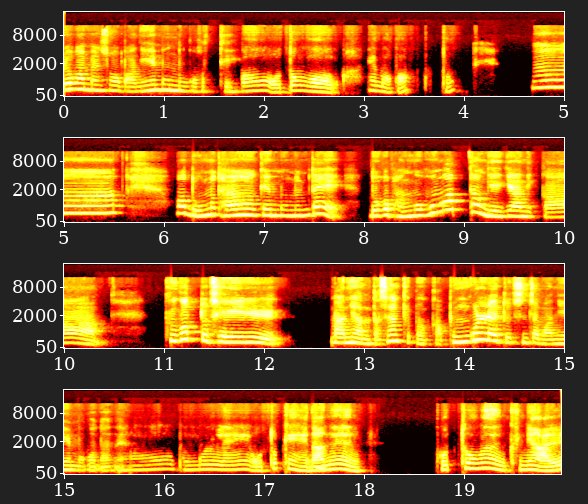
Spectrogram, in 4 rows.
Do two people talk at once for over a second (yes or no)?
no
